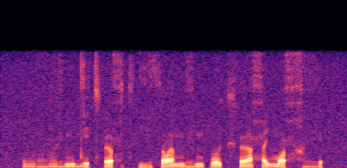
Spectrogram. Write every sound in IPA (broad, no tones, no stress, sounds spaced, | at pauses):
v ɔ̤ v e̤ m d i t͡sʼ œ ħ t͡sʼ i̤ θ ɔ ɐ̯ m e̤ m p o t͡ʃʰ œ ɐ̯ ħ i m ɔ ħ χ e̤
